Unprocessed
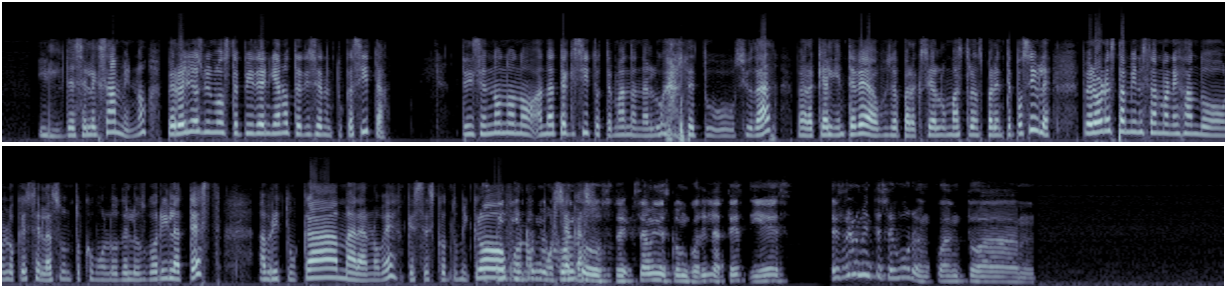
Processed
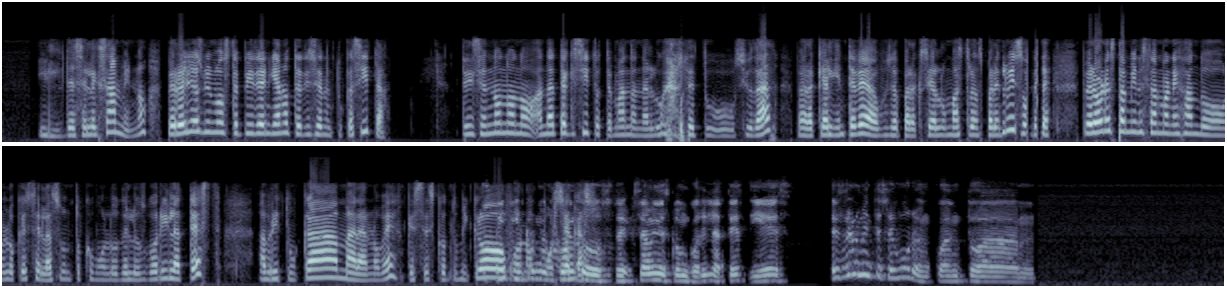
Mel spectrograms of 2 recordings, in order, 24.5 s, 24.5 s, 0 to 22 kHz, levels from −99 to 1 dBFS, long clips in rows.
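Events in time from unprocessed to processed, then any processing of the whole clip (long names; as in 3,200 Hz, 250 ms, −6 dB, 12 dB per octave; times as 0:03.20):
0:09.99–0:10.39: reverse
whole clip: low-shelf EQ 270 Hz −10 dB; notch filter 1,500 Hz, Q 22; level +5.5 dB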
